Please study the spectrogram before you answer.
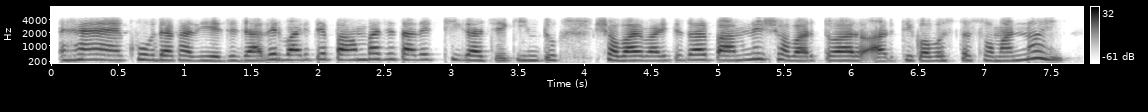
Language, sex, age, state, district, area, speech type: Bengali, female, 18-30, West Bengal, Purba Medinipur, rural, conversation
